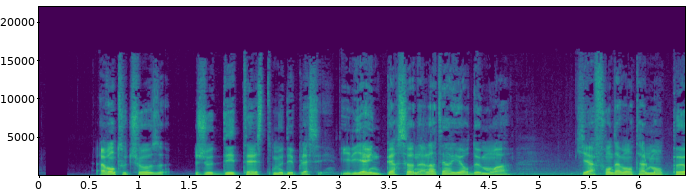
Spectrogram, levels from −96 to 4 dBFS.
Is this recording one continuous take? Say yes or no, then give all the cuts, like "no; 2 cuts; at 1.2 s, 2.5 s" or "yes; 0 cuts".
no; 1 cut; at 2.9 s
